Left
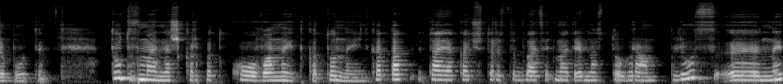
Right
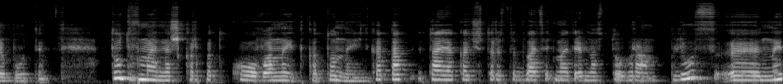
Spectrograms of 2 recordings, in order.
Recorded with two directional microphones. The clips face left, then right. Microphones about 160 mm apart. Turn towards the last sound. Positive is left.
turn(degrees=30)  # may be behind; listen again after turning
